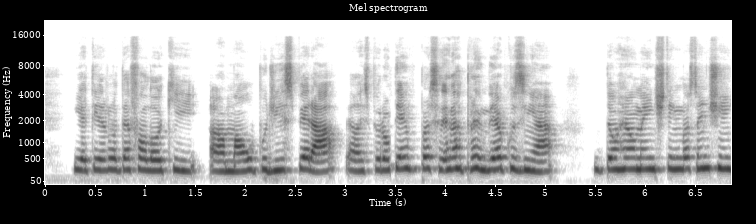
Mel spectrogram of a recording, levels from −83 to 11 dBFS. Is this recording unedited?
no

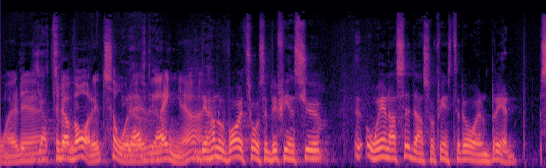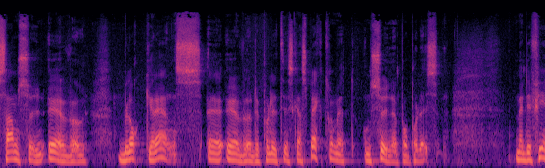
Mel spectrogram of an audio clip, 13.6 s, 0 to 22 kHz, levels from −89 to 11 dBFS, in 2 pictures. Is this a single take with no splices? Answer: yes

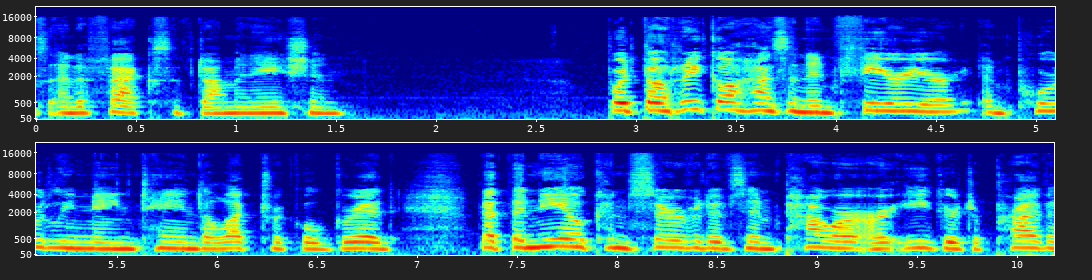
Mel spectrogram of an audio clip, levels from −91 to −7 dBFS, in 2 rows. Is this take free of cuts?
no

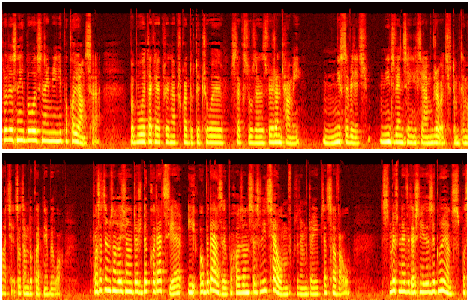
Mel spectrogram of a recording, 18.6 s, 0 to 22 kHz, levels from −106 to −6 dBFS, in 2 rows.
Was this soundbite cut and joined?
no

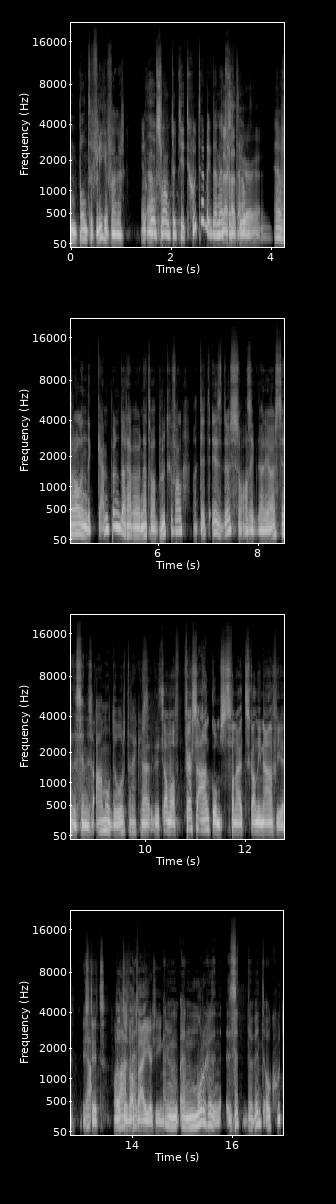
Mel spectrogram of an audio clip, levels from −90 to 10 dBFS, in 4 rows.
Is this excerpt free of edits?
yes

